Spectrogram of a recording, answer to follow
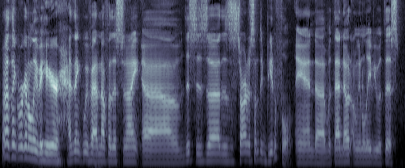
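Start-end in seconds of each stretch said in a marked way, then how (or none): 0.0-5.9 announcer sign-off. Pretend.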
